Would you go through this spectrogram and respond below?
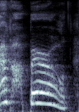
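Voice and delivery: high, loud boast of triumph; stoked. Retold or imitated. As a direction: imitate an overjoyed surfer shouting the news. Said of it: "he was so stoked".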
